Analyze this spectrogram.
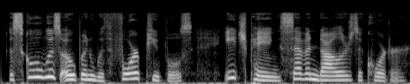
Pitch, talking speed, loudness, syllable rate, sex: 220 Hz, 190 wpm, -16 LUFS, 5.2 syllables/s, female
